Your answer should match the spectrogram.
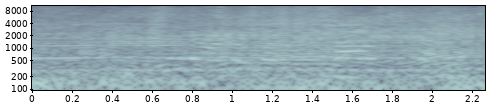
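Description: A pack of motocross bikes running hard together as they climb a sand dune, a dense steady engine drone with individual engines rising and falling in pitch.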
